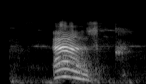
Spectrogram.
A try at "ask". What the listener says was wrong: Yeah, very good. It's good.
